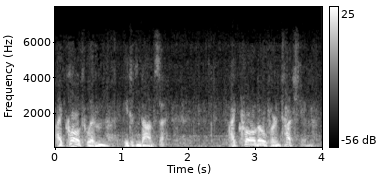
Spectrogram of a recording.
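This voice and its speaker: An actor playing a composed gentleman detective in a 1940s radio drama, speaking formally and courteously in measured phrases. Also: on the low side, lively intonation, close to an everyday voice. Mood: grave narration. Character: composed, methodical gentleman sleuth, a former captain. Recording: muffled, noisy 1940s radio recording.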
